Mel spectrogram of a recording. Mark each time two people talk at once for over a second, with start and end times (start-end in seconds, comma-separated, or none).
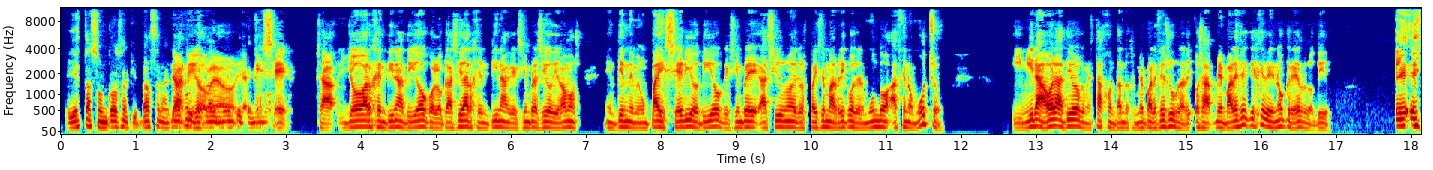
1.4-2.9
